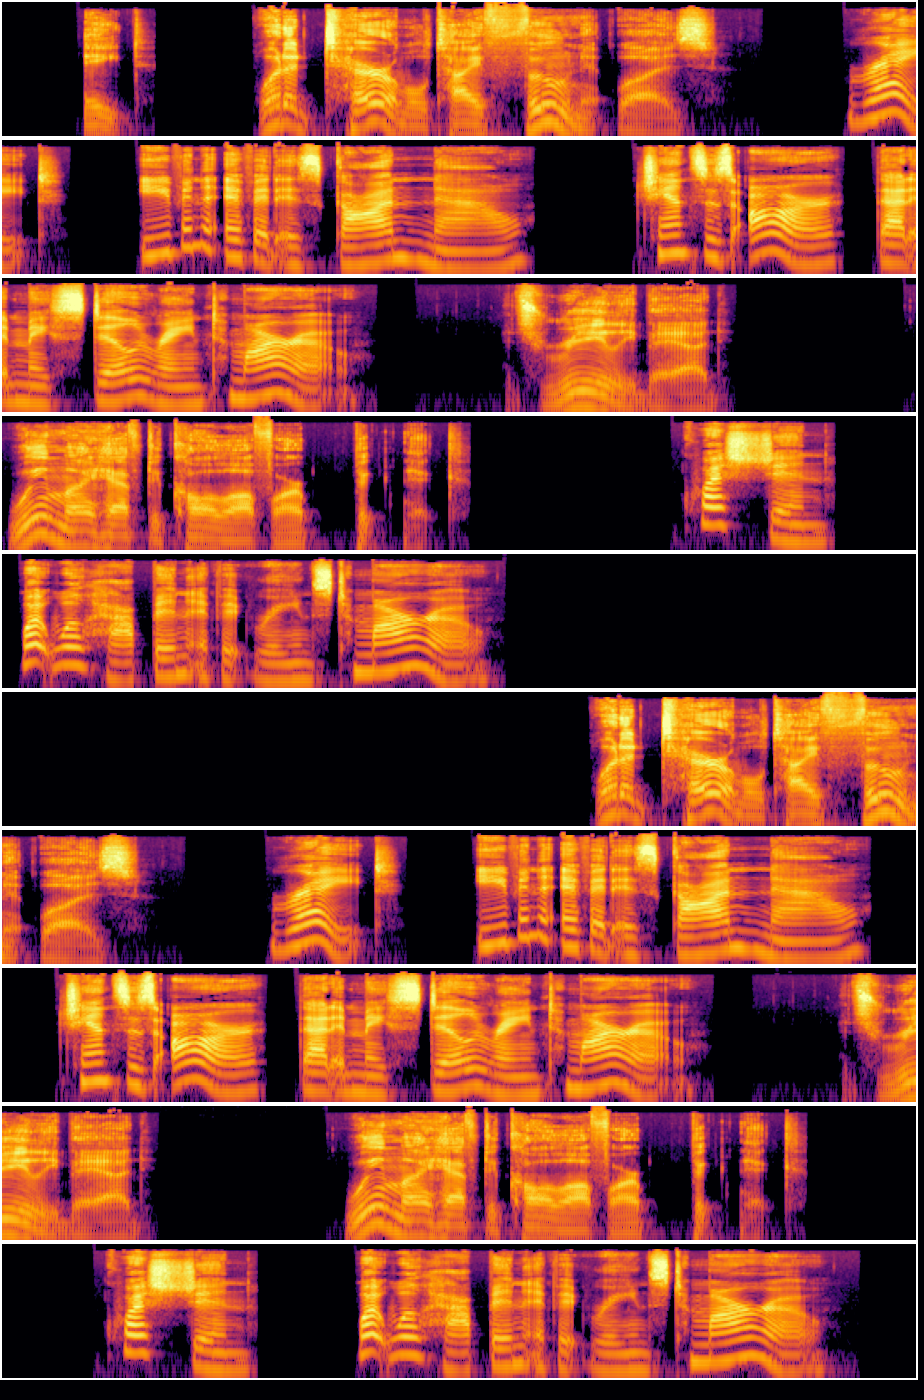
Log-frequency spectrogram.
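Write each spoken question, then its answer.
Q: What will happen if it rains tomorrow?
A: They might call off their picnic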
